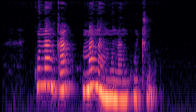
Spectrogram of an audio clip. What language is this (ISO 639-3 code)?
qxu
